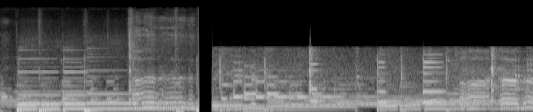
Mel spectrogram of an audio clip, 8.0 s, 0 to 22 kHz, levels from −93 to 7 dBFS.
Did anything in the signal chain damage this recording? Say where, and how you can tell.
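Yes. At about 2.97 s the sound drops out for around 200 ms, then comes back dull and boxy, with nothing above 3.8 kHz through to the end. A new noise floor sits roughly 30 dB under the signal, though the level itself barely shifts. That points to the input stage: most likely the input switched to a poorer device mid-take, such as another mic or a headset's call profile, with its narrower band and its own hiss.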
